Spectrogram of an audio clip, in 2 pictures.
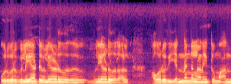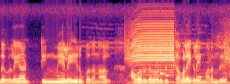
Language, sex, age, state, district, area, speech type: Tamil, male, 30-45, Tamil Nadu, Dharmapuri, rural, spontaneous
